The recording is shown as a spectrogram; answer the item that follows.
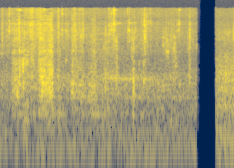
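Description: A border collie and blue heeler mix splashing and pawing in a shallow, muddy creek. A quick run of splashes comes about half a second in, followed by a few lighter paw splashes and sloshes.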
